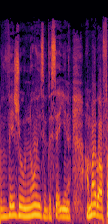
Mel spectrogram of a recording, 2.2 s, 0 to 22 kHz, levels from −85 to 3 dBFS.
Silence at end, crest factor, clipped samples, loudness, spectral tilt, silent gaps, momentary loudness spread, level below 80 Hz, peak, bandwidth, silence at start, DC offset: 0 s; 10 dB; under 0.1%; -13 LUFS; -5.5 dB/octave; none; 5 LU; -46 dBFS; -2 dBFS; 15.5 kHz; 0 s; under 0.1%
